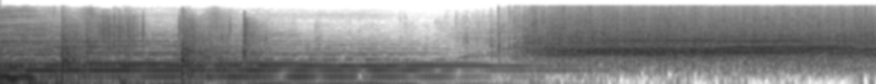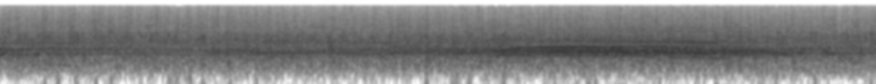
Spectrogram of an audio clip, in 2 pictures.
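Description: A few seconds of sustained musical chords end a singer's performance and give way to loud, steady audience applause, a dense crackle of many hands clapping that continues without pause to the end.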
